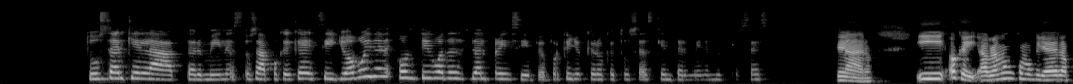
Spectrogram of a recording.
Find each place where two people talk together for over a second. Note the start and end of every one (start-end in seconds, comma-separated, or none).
none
